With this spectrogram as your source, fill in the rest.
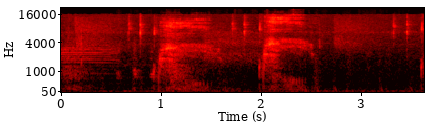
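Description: Sheep in Minecraft bleat in two drawn-out, quivering cries about a second apart, heard close over a soft game background.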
